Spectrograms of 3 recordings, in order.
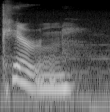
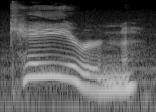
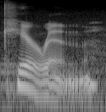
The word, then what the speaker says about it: cairn: Cairn is pronounced Cairn. A softer A than R in Karen. Cairn instead of Karen.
